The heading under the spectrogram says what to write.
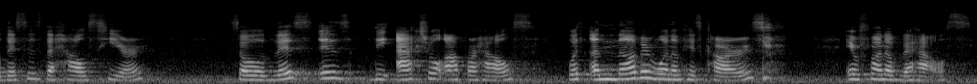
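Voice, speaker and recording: A woman from Guyana gives an earnest, storytelling public talk to an audience as a preservation advocate at a museum. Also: on the high side. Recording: long hall reverb, faint noise.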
